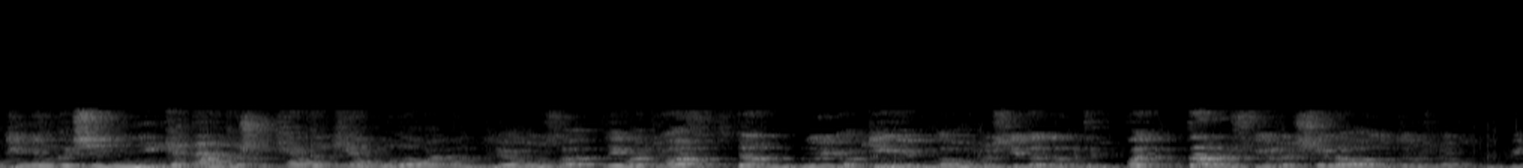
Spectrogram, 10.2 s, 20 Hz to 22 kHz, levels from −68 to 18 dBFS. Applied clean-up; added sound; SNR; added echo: neural separator model SepFormer DNS4.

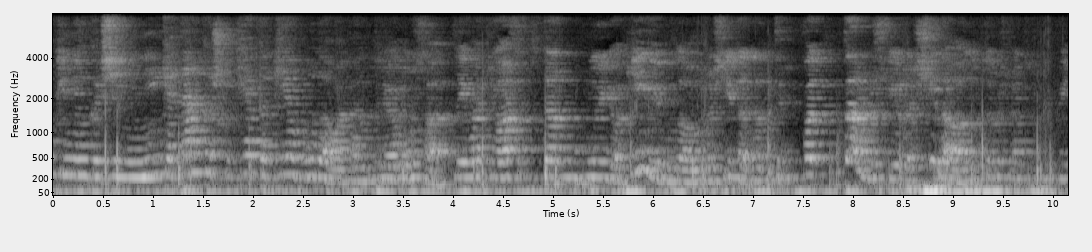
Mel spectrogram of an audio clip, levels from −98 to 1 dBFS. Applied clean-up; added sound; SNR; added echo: none; Walk, footsteps; 15 dB; reverberation time 0.6 s.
